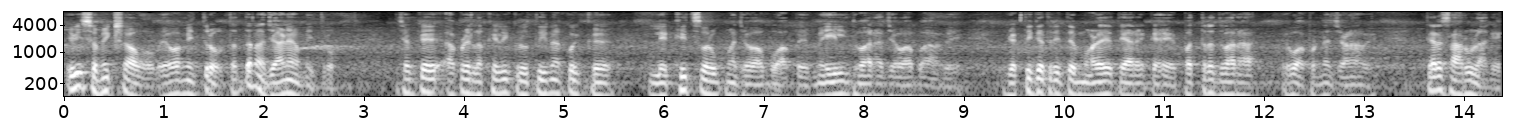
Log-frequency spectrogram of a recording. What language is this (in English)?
Gujarati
